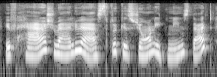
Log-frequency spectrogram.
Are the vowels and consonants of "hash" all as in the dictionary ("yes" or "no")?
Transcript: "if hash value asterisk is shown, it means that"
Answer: yes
